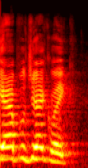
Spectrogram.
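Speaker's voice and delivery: ordinary talk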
